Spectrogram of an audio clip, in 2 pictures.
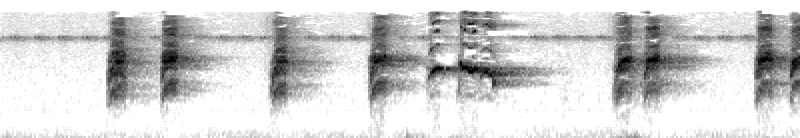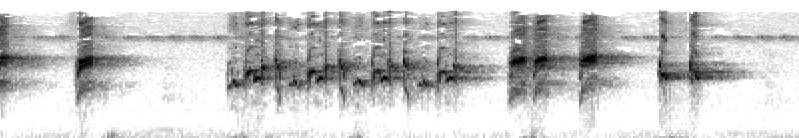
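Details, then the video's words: Sooty-headed bulbul lure recording for trapping bulbuls: spaced double chips at first, then a quick rattling burst of chattered notes and a few trilled, falling phrases, with a faint high hum throughout. "SUARA BURUNG Kutilang Pikat"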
